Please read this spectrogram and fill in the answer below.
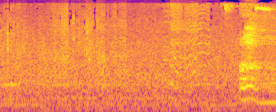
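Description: Steady background noise, then near the end a short, high, wavering vocal sound.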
